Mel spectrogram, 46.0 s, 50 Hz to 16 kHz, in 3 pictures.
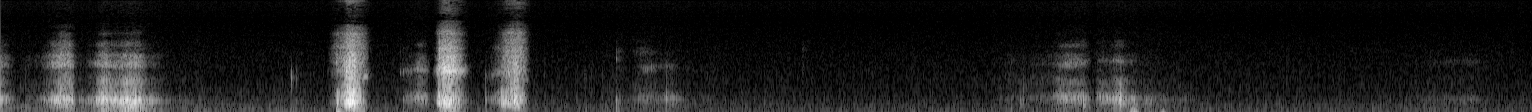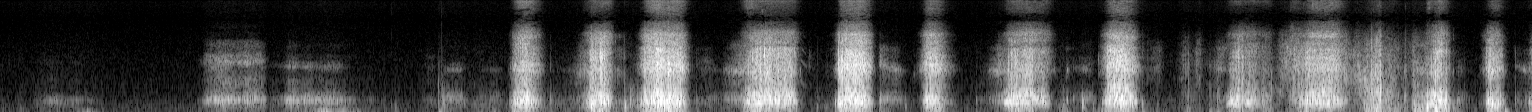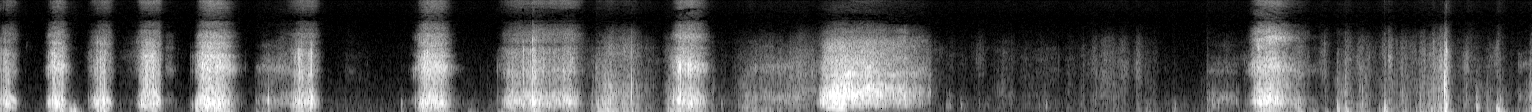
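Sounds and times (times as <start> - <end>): faint sniffs: 3.3 - 5.4, 20.3 - 26.8, 27.4 - 33.9, 34.8 - 40.0, 42.7 - 43.8.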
